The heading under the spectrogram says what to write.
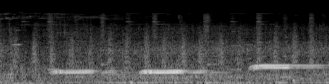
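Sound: train running on track in Lego Duplo video game

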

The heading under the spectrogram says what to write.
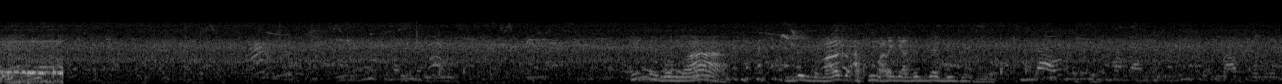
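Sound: waterfall

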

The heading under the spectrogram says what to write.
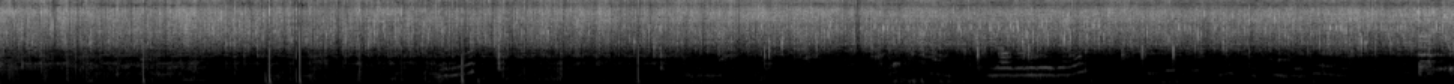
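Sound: frying shrimp in oil in a kadai

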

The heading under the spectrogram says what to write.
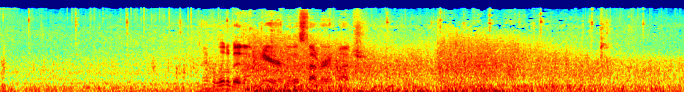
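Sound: thunderstorm in the video game Icarus

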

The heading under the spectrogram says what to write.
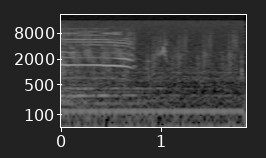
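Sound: rooster crowing in The Legend of Zelda: Ocarina of Time video game

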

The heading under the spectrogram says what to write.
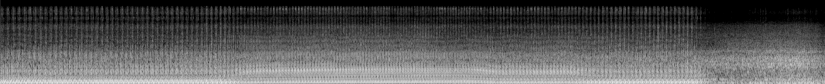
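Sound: car engine through modified throaty exhaust

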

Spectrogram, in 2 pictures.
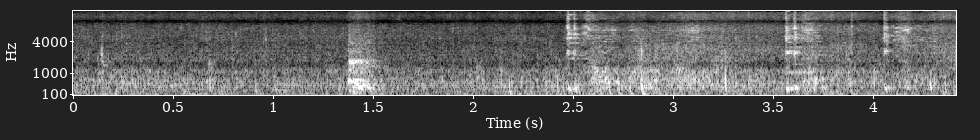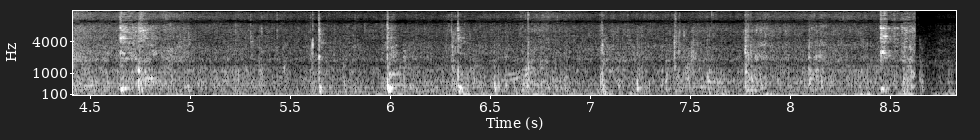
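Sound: rohu fish heads frying in a pan

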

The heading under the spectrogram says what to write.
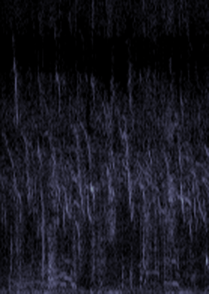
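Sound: country chickens clucking while eating drumstick leaves

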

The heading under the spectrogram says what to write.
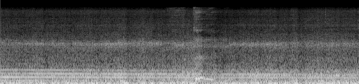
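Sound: motorcycle exhaust revving

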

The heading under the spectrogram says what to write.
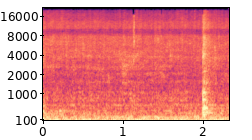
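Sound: buffalo meat added to fried spice paste, sizzling in pan

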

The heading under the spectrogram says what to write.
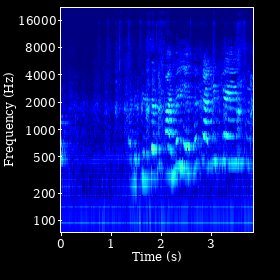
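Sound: small dog panting

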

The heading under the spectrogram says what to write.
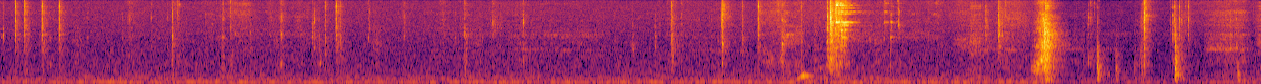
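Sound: weights slipping and clinking on a drop sleeves setup

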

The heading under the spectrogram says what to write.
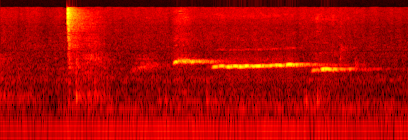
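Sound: inward whistling

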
